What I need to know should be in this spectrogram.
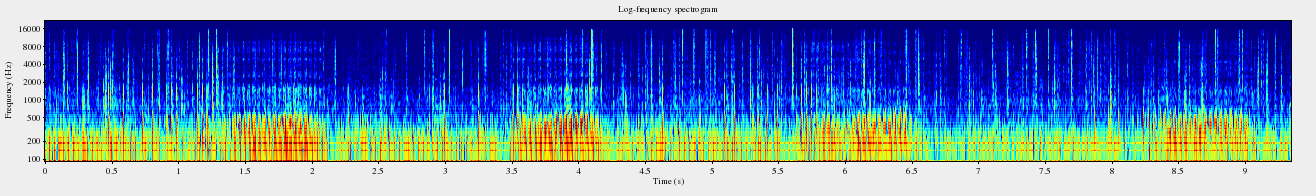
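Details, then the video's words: Domestic cat asleep by a crackling fireplace, purring in a cozy spring ambience; deep vibrating purr rising in louder breath phases roughly every two seconds, with frequent crackles and snaps from the fire throughout. "Cute Purring Cat at a Crackling Fireplace"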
